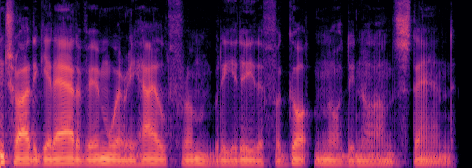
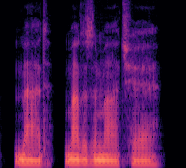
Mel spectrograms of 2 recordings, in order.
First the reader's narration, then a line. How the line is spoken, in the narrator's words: I heard Spicer mutter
